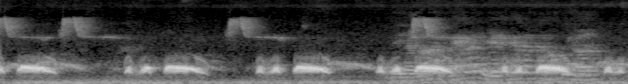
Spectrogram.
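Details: Breeding spotted dove in Vietnam giving low rounded coos in quick paired and triple phrases, fairly regular, while brief higher chirps from other birds sound in the background.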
